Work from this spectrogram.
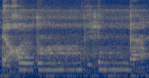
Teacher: Baik, selanjutnya kita akan membahas mengenai jenis yang kedua yaitu ikhfa syafawi adalah hukum bacaan yang menyamarkan atau menyembunyikan huruf mim pada saat mim mati bertemu ba terdengar seperti didengungkan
